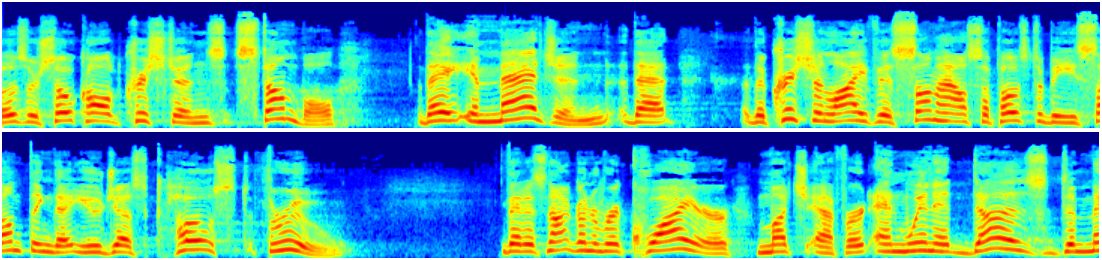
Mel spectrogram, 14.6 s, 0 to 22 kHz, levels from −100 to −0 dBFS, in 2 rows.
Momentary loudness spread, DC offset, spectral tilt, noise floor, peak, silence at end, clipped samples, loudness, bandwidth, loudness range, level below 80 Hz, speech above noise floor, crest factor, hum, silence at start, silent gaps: 8 LU; under 0.1%; -4 dB/octave; -61 dBFS; 0 dBFS; 0 s; under 0.1%; -15 LUFS; 14.5 kHz; 3 LU; -66 dBFS; 45 dB; 16 dB; none; 0 s; none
